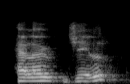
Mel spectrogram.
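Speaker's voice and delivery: put-on, attempted English accent. Trying a line after being asked for an english accent: put-on english accent. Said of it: "say something now in the best English accent".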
